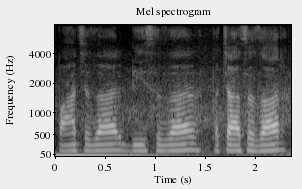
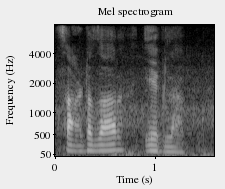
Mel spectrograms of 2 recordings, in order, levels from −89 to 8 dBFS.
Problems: constant background noise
